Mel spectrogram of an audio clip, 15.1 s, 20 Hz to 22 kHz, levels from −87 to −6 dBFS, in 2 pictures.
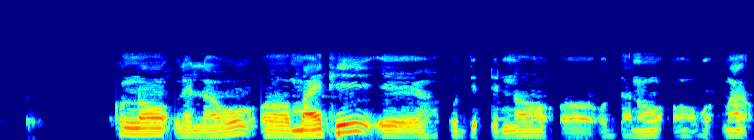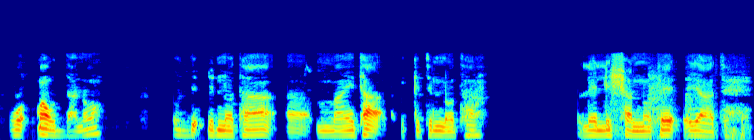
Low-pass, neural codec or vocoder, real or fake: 5.4 kHz; none; real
